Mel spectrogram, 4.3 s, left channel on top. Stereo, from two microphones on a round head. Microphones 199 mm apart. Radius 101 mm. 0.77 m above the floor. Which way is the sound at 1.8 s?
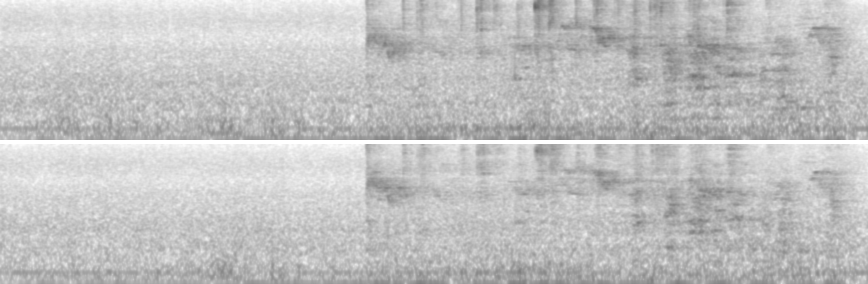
Centre (ahead or behind).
